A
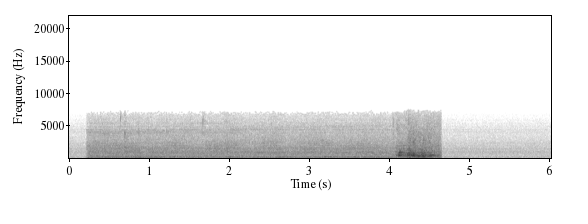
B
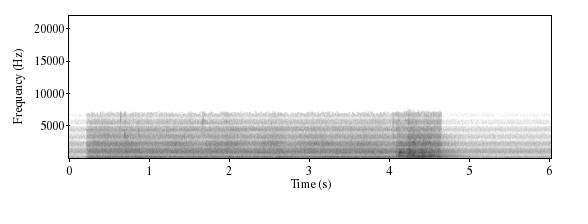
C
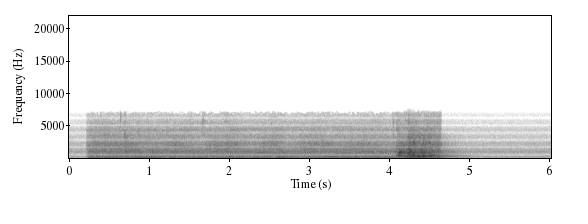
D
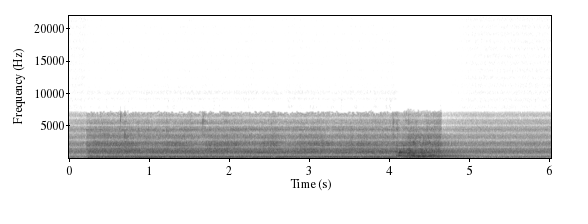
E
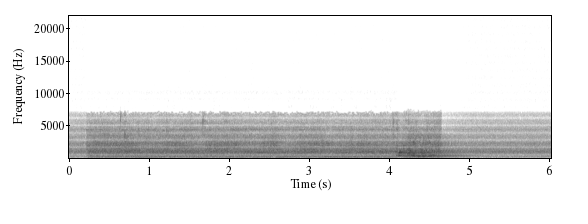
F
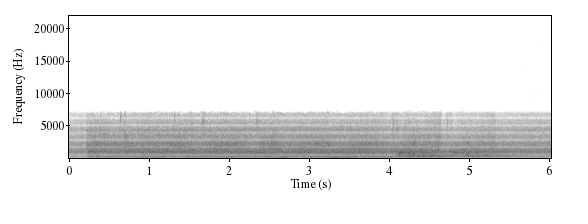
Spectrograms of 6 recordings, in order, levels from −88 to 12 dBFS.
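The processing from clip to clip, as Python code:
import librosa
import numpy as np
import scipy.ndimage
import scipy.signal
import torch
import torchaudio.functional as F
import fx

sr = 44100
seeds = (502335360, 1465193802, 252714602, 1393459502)

y1 = fx.dynamic_eq(x, sr, hz=2400.0, q=1.1, threshold_db=-40.0, ratio=4.0, max_db=4)
y1 = y1 + 0.74 * np.pad(y1, (int(0.9 * sr / 1000.0), 0))[:len(y1)]
y1 = fx.rev_spring(y1, sr, rt60_s=1.1, pass_ms=(34,), chirp_ms=75, drr_db=12.5)
y2 = scipy.signal.sosfilt(scipy.signal.butter(4, 110.0, 'highpass', fs=sr, output='sos'), y1)
y2 = F.gain(torch.from_numpy(y2), 4.5).numpy()
y3 = fx.env_flatten(y2, sr, amount_pct=50)
y3 = F.gain(torch.from_numpy(y3), -1.0).numpy()
y4 = scipy.signal.sosfilt(scipy.signal.butter(2, 380.0, 'highpass', fs=sr, output='sos'), y3)
y4 = F.gain(torch.from_numpy(y4), -2.5).numpy()
y5 = fx.rider(y4, sr, range_db=4, speed_s=0.5)
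y5 = y5 + 10.0 ** (-3.0 / 20.0) * np.pad(y5, (int(675 * sr / 1000.0), 0))[:len(y5)]
y5 = F.gain(torch.from_numpy(y5), -6.5).numpy()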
